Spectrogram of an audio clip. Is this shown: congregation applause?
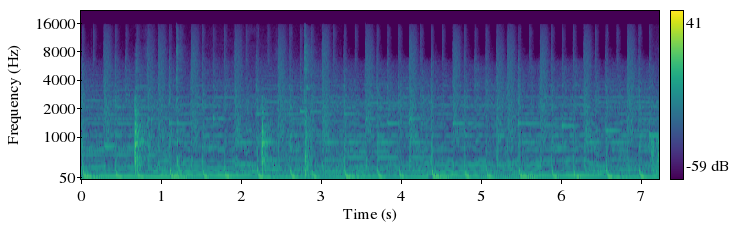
no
